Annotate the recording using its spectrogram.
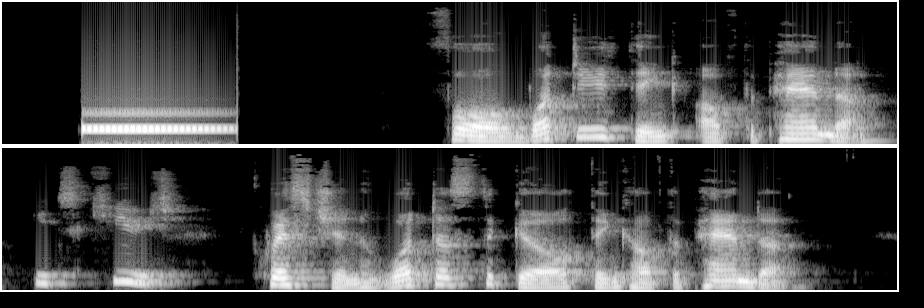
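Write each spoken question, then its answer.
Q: What does the girl think of the panda?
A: It's cute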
